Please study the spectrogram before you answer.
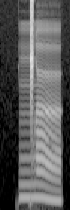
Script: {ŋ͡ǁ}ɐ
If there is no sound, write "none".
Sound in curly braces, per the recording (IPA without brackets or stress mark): ŋ͡ǁ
